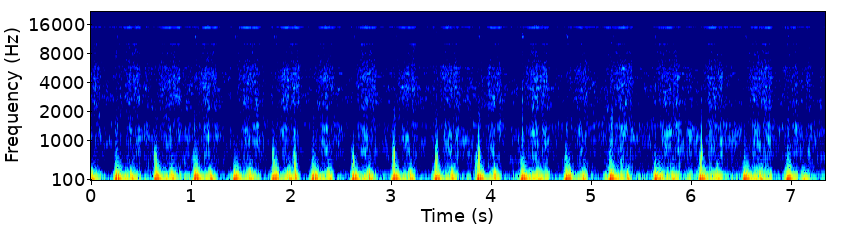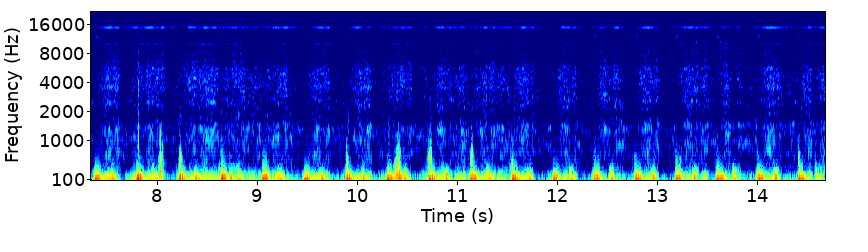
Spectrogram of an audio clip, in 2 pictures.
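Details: Male pounding heartbeat: steady, strong low thumps repeating rapidly and evenly with a forceful pounding quality.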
